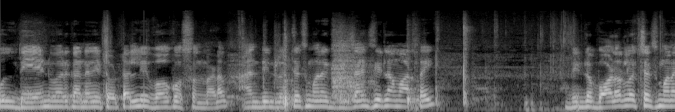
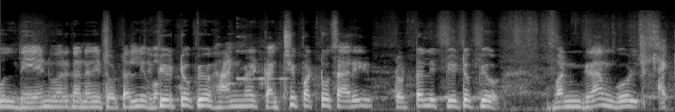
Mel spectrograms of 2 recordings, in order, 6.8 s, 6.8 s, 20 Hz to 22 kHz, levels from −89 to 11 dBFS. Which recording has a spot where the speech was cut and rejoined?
second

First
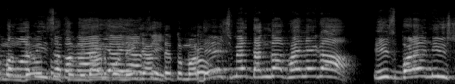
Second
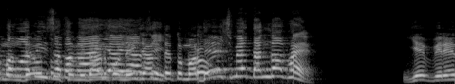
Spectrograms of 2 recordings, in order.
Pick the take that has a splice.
second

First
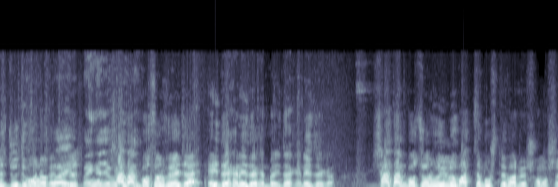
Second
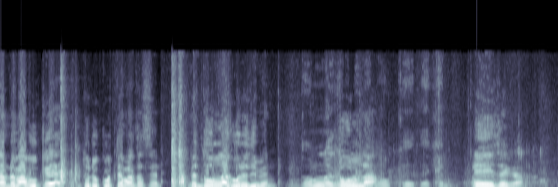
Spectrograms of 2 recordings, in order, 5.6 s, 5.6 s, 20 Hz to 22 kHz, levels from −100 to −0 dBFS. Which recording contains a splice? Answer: second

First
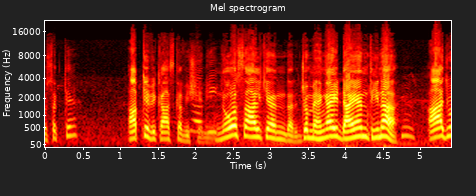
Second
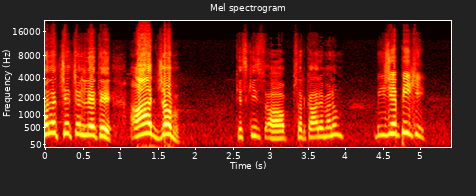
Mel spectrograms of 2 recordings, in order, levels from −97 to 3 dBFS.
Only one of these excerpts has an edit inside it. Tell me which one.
first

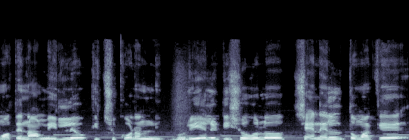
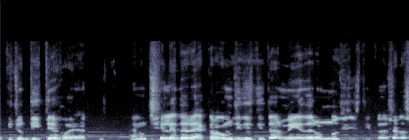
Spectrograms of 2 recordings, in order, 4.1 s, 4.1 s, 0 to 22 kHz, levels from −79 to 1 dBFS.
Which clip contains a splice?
first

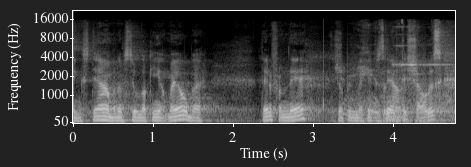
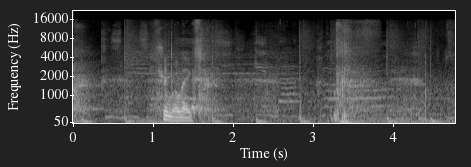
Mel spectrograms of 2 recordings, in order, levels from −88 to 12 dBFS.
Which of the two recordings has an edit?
first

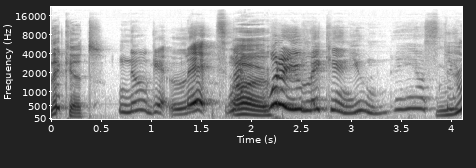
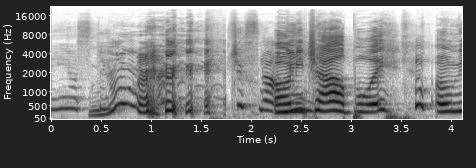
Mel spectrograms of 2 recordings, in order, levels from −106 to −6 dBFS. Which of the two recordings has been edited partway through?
second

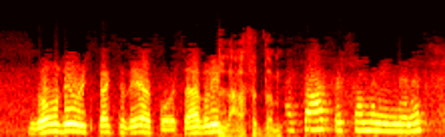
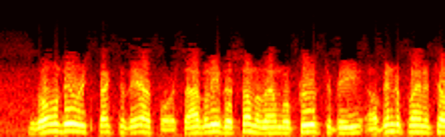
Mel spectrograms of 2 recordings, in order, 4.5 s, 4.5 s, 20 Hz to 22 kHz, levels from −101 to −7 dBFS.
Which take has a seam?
second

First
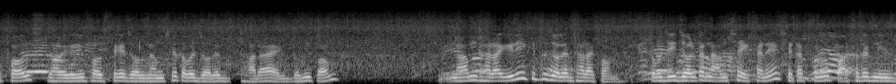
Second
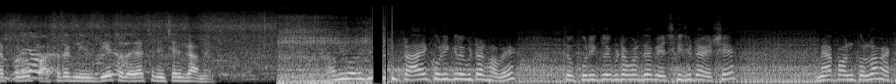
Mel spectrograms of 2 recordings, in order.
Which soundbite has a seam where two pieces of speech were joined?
second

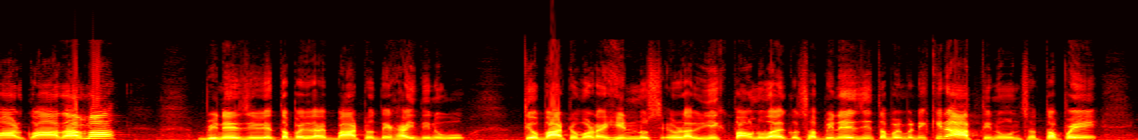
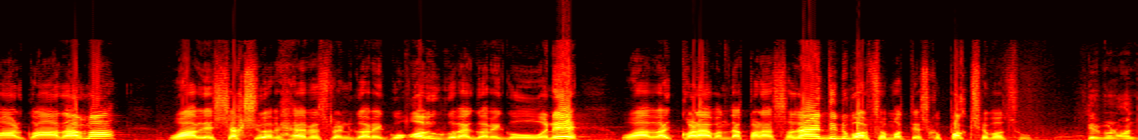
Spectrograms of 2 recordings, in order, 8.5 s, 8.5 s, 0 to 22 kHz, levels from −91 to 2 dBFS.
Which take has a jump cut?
first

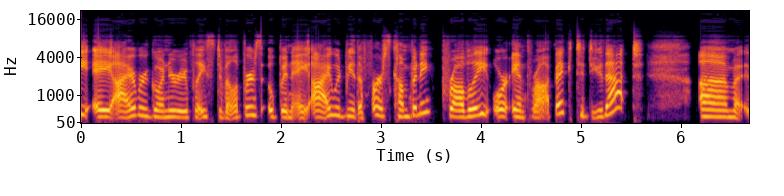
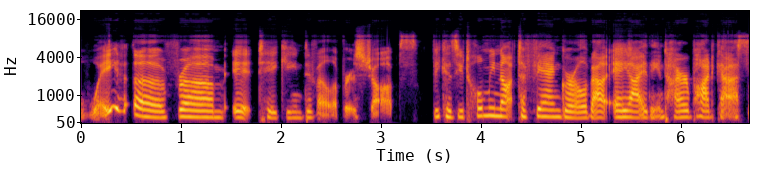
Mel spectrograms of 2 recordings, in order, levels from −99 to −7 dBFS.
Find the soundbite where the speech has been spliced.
second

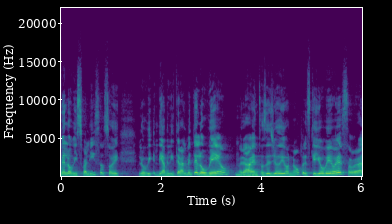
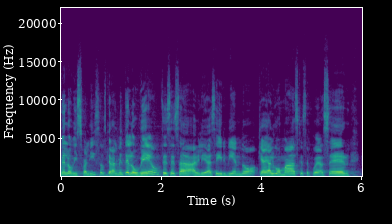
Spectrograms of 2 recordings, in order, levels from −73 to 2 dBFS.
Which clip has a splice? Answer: second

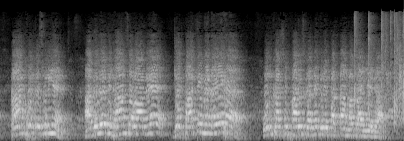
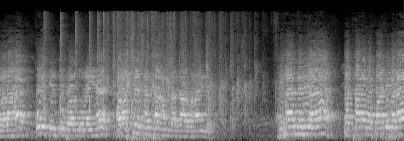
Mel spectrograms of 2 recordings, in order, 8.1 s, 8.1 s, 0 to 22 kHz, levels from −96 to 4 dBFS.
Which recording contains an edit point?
second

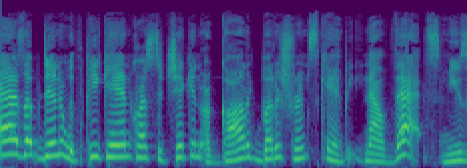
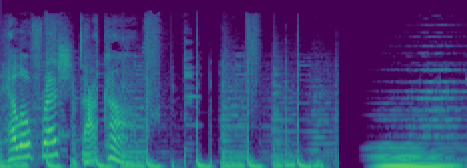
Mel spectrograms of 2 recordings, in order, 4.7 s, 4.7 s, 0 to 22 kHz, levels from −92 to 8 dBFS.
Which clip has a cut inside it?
second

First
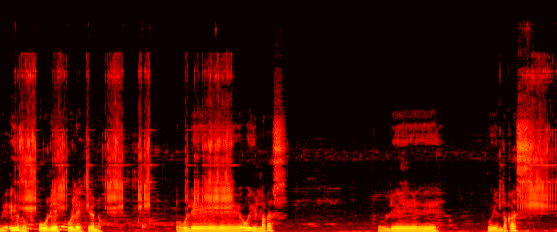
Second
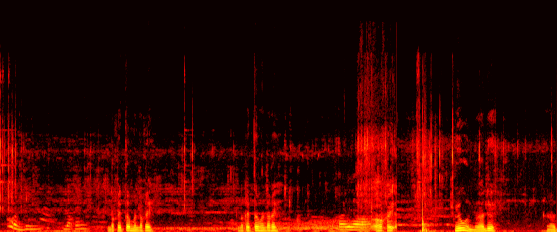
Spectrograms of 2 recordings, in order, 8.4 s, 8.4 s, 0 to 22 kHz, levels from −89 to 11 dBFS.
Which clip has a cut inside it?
second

